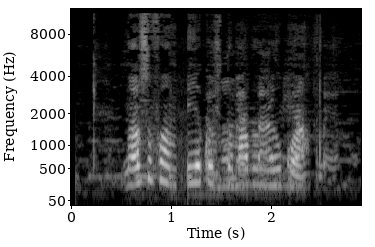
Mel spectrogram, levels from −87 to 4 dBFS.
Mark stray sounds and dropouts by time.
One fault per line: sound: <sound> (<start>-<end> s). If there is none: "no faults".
sound: dropout (1.0-1.2 s)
